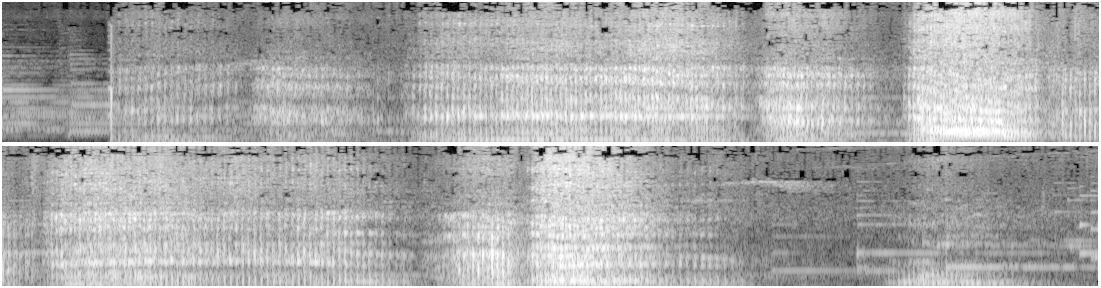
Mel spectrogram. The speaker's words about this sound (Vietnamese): ở trước người Tô Dật, trong hỏa cầu nóng rực kia, một tiếng hổ khiếu truyền ra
